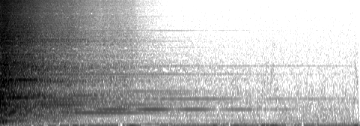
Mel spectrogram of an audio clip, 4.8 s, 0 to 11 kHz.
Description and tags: Stack3 Single
Part of "SemiloopDrumsamples" package, please dl the whole package.. With 'semilooped' I mean that only the ride and hihat are longer loops and the kick and snare is separate for better flexibility. I only made basic patterns tho as this package is mostly meant for creating custom playalong/click tracks.
No EQ's, I'll let the user do that.. again for flexibility
All samples are Stereo(48khz24bitFLAC), since the sound of the kick naturally leaks in the overheads and the overheads are a big part of the snare sound.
